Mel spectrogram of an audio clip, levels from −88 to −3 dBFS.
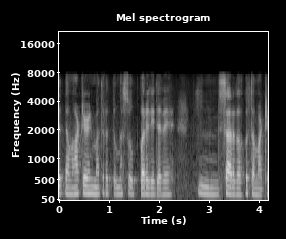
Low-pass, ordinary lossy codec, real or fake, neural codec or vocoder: none; none; fake; codec, 16 kHz, 0.8 kbps, ZipCodec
